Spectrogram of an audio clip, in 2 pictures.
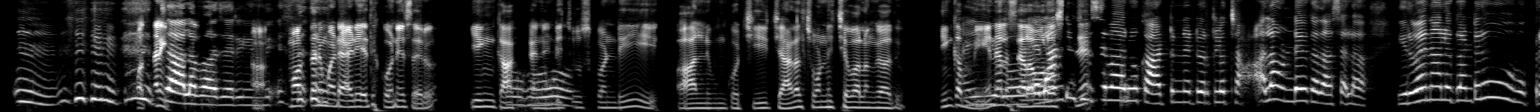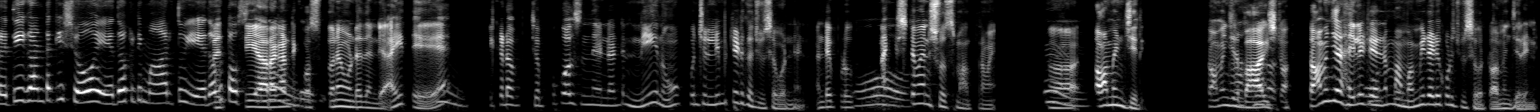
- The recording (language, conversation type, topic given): Telugu, podcast, చిన్నప్పుడు మీకు ఇష్టమైన టెలివిజన్ కార్యక్రమం ఏది?
- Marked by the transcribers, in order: laughing while speaking: "చాలా బా జరిగింది"; in English: "డ్యాడీ"; in English: "షో"; in English: "లిమిటెడ్‌గా"; in English: "షోస్"; in English: "మమ్మీ డ్యాడీ"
